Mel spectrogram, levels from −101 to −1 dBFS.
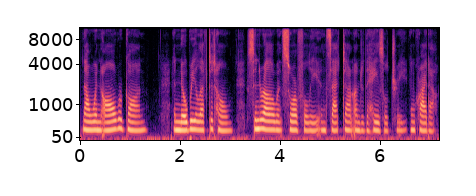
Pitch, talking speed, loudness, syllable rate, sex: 200 Hz, 190 wpm, -17 LUFS, 5.4 syllables/s, female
